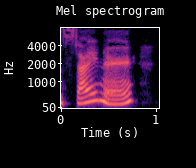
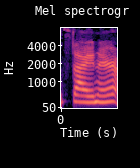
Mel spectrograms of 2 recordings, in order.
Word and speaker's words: Steiner: Today, we have an awesome author chat with none other than Logan Steiner. That is how you say your last name, right? – It is. Yes. – Logan Steiner, author of After Anne, which is a story about Lucy Maud Montgomery, the author of Anne of Green Gables.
